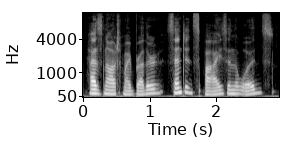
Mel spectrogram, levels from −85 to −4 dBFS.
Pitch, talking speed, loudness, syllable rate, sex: 155 Hz, 185 wpm, -19 LUFS, 4.2 syllables/s, female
